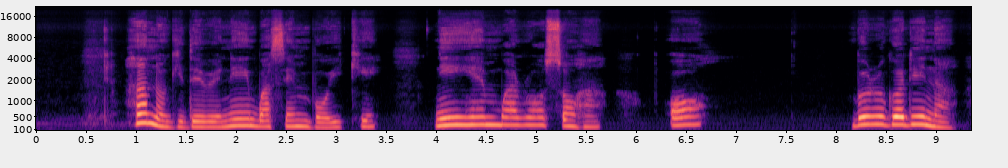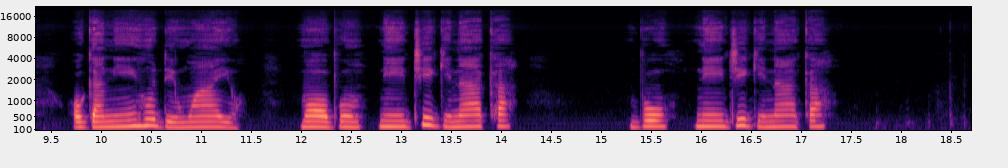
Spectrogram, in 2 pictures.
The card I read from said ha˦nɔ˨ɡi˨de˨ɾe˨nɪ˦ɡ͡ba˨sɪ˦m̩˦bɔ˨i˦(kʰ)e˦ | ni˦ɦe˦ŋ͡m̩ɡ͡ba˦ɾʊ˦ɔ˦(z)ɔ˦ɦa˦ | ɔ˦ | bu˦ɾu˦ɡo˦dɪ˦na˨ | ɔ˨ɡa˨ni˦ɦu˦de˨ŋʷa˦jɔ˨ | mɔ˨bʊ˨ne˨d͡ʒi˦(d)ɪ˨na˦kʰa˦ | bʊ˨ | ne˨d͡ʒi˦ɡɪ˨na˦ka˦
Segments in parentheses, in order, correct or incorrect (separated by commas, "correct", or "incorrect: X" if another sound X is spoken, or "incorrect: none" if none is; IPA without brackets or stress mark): correct, incorrect: s, incorrect: ɡ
